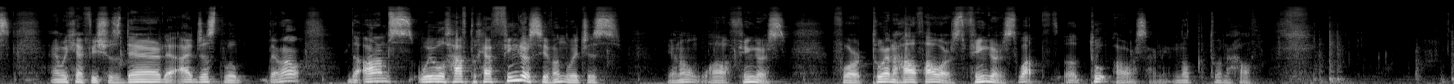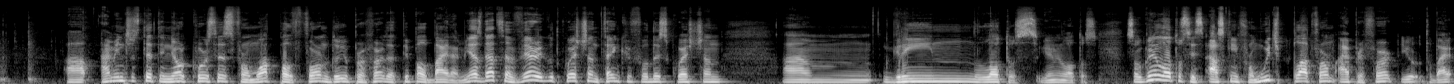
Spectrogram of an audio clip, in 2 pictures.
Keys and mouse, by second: 0.5 alt+q, 1.3 g, 10.8-24.7 ctrl+alt+right drag, 26.0 alt+q, 26.6 g, 27.1 ], 27.3 ].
